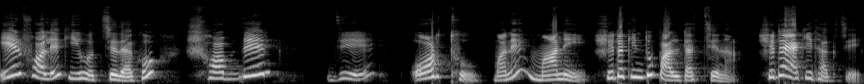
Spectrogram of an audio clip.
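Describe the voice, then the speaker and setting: Woman, teacher, online grammar lesson, patient step-by-step explanations, rhetorical questions, lively intonation. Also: fairly high pitch.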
